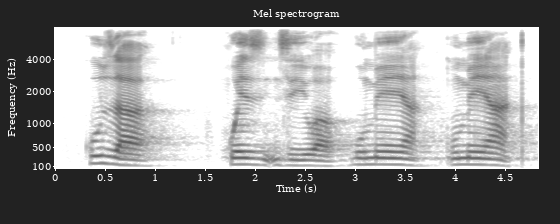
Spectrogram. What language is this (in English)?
Zulu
